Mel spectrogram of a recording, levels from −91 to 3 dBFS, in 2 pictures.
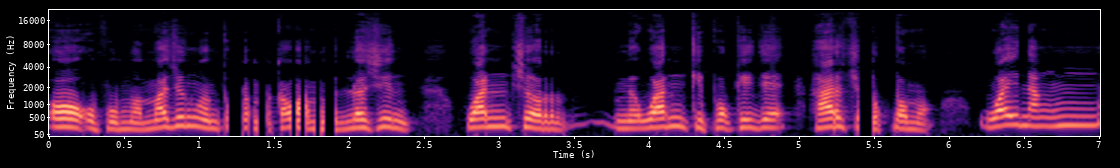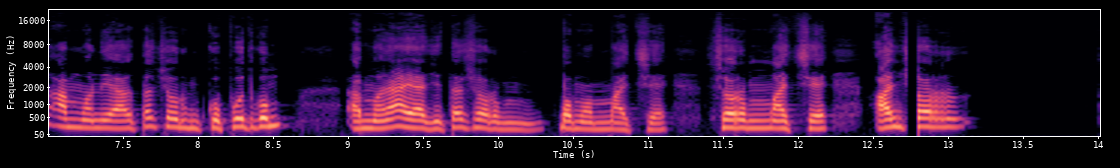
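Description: At 1.20 s the speech breaks into short silent holes until 1.91 s. About 350 ms is lost, with no gap longer than 96 ms. Further digital broadcast dropouts mute 5.39–5.49 s and 12.72–12.79 s. Lost signal or corrupted frames made the receiver mute quickly.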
